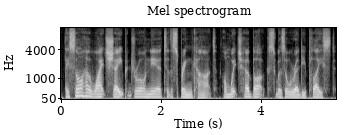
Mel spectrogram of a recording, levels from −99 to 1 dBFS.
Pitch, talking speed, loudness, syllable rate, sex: 125 Hz, 195 wpm, -18 LUFS, 4.4 syllables/s, male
